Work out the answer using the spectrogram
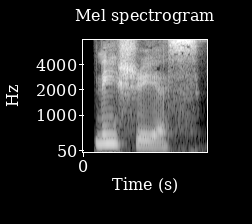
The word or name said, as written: नि:श्रेयस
